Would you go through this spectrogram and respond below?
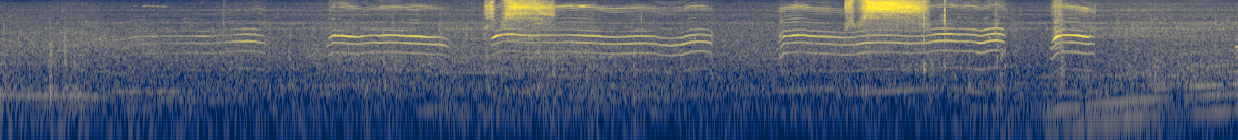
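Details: Fluffy, oddly colored solitary male cat sitting on a gas enclosure, meowing while waiting for someone to give him food; a series of drawn-out, wavering meows with short broadband clatters and rustles between them.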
